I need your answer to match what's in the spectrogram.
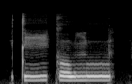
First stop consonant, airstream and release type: plain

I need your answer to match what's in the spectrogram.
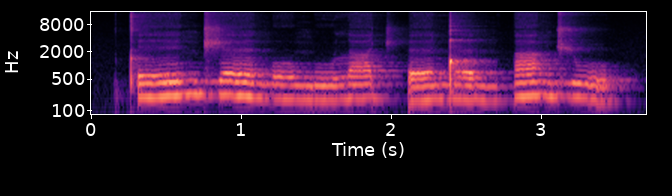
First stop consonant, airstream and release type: ejective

